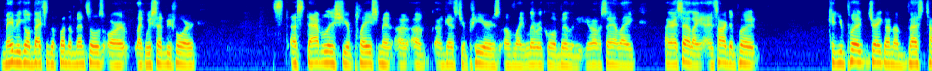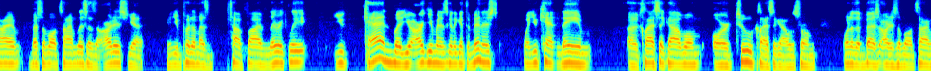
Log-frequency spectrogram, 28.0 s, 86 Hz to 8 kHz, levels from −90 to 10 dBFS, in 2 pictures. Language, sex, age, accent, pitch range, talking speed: English, male, 20-39, American, 125-150 Hz, 200 wpm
